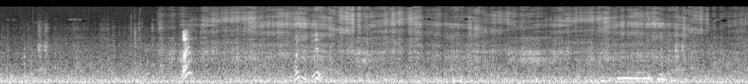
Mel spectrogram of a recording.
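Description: A crayon scratches and scribbles across paper.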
